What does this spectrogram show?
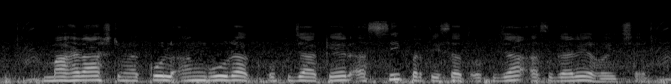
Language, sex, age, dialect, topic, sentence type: Maithili, male, 31-35, Bajjika, agriculture, statement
